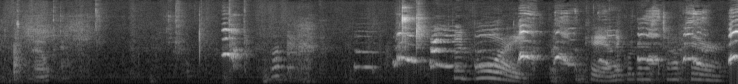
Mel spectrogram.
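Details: Five-week-old Tamaskan Dog puppies playing the Puppy Culture box game indoors: a run of high, downward-sliding whines and yelps, several in quick succession, after quieter scattered noises and faint rustling.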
